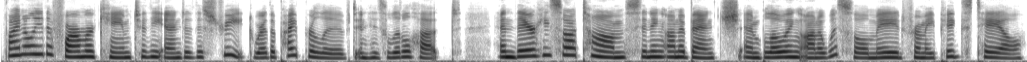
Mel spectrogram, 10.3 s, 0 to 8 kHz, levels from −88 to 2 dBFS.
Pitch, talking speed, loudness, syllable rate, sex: 260 Hz, 215 wpm, -17 LUFS, 5.1 syllables/s, female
